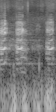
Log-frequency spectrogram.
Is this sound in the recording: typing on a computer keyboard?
no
